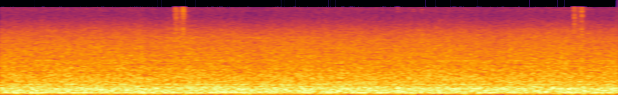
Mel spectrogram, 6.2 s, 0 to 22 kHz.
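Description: Steady rushing noise with a faint even hum from a Kyushu Shinkansen 800 series train standing at the platform, its onboard equipment running while stopped.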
